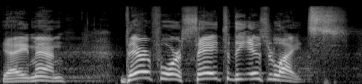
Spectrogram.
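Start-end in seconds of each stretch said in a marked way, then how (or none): 1.2-3.5 preaching at full force. Acted. Preacher proclaiming God's words to his congregation, loud. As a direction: declare each phrase like thunder.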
